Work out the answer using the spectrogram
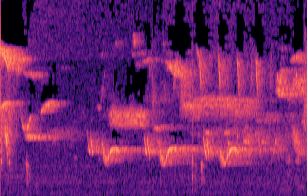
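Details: House wren singing while building its nest: a rapid, bubbling jumble of high trills and chattery notes, tumbling between mid and very high pitches for about three seconds.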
